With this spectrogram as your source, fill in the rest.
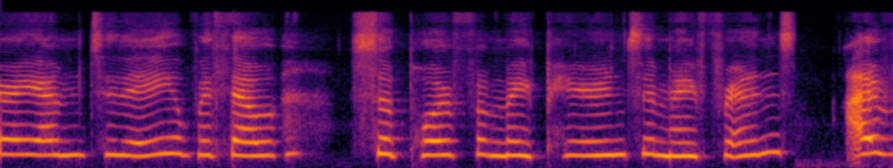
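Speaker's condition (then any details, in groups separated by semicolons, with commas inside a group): Dystonia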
